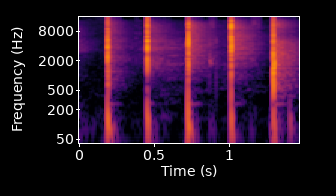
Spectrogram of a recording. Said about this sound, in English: Can we get a drum roll? No, we can. You can get a clap.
